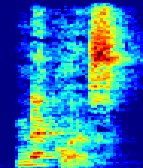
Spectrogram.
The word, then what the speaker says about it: necklace: Necklace. Necklace. 스트레스를 맨 앞에 주면서 necklace.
